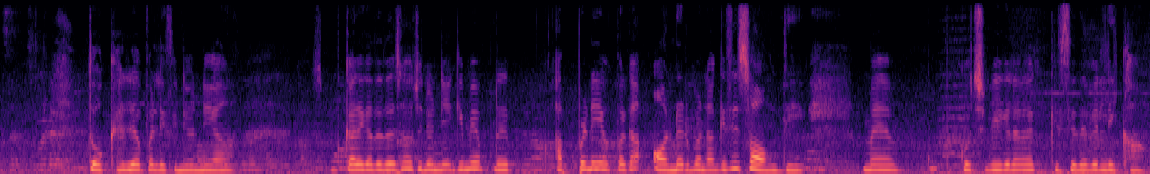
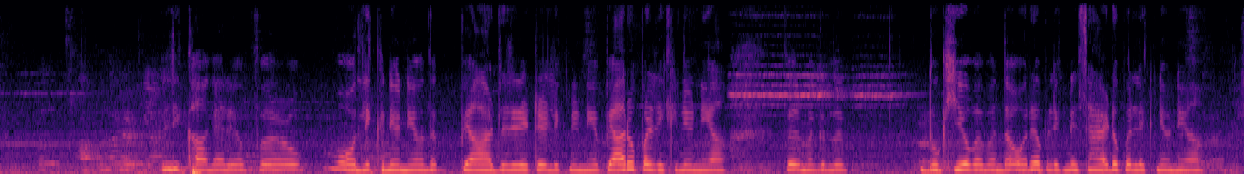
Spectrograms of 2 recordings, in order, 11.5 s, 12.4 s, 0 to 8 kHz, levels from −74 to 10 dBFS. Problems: constant background noise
